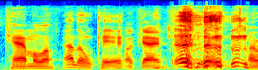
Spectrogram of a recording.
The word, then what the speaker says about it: Kamala: how they buying cars Camala Vice VP didn't he sign the bill Bae it's pronounced camela I don't care okay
